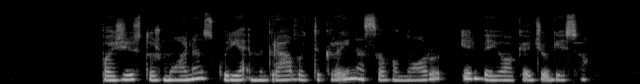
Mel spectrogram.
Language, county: Lithuanian, Kaunas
